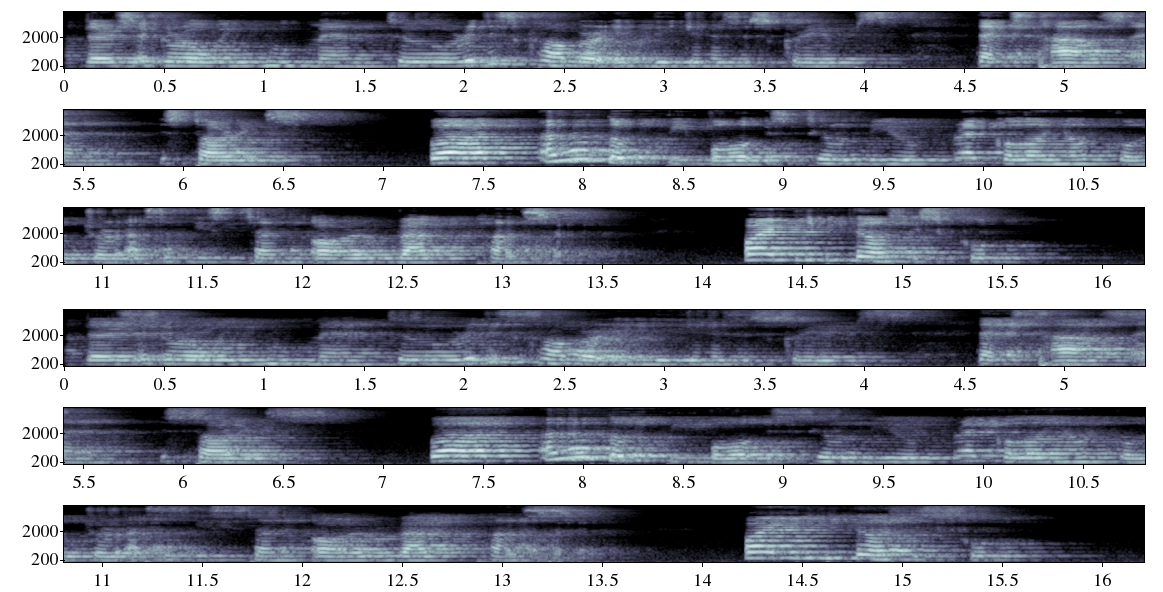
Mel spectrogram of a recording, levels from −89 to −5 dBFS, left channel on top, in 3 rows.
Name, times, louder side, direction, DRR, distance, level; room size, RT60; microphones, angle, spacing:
voice 1, 0.1-4.1 4.6-5.6 5.9-6.6 7.2-13.3 14.2-15.4, left 2 dB, 75° left, -3 dB, 7.0 m, -24 dB
27.5 x 26.0 x 8.0 m, 0.79 s
head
